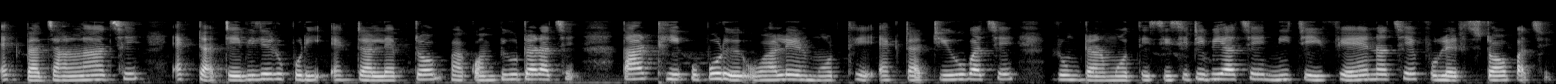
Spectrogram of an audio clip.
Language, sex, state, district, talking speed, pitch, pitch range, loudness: Bengali, female, Tripura, West Tripura, 110 wpm, 220 Hz, 200-235 Hz, -17 LUFS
